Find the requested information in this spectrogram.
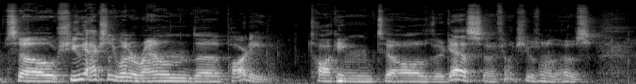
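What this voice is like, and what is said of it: East Tennessee Southern accent. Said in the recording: “it's a really good accent, by the way. ... my parents are from East Tennessee. I got it.”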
